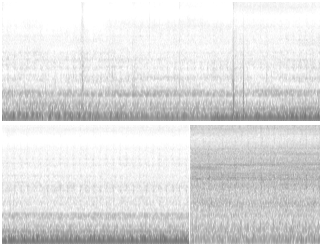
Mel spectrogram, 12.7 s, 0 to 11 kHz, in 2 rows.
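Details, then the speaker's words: 1966 Mustang 289 V8 idling, burning oil, with oil found low and black: a deep steady knock from the bottom end at the pan under lighter top-end tapping. Suspected spun rod bearing; not confirmed. "So that's knocking to me. I've heard a lot of spun bearing engines."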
